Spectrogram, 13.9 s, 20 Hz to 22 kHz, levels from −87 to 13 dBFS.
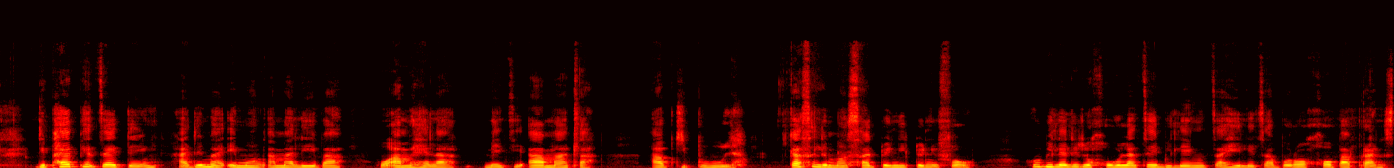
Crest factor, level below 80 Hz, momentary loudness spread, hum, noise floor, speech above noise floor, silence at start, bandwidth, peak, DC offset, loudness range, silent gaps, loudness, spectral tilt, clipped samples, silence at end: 18 dB; -66 dBFS; 11 LU; none; -70 dBFS; 45 dB; 0.35 s; 13.5 kHz; -8 dBFS; under 0.1%; 4 LU; none; -26 LUFS; -7 dB/octave; under 0.1%; 0 s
